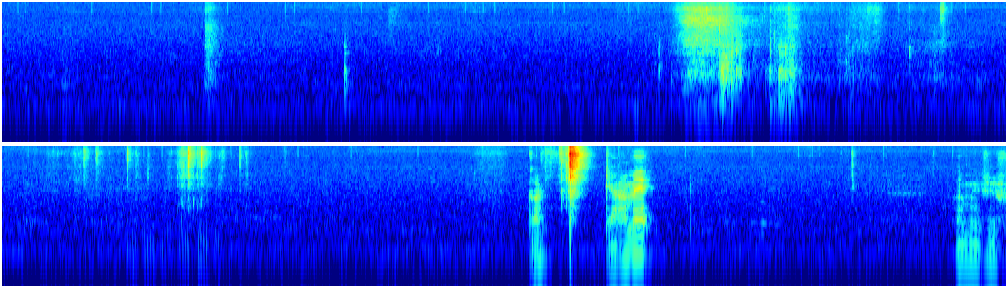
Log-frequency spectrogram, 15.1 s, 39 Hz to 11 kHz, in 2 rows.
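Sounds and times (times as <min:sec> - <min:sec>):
rustling and handling noises: 0:04.9 - 0:07.2, 0:07.8 - 0:09.6.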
